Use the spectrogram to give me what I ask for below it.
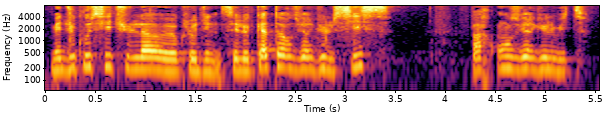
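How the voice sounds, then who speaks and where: A middle-aged woman from northern France, with a Ch'ti accent, hosts a casual live crafting tutorial from home. Her fairly low voice stays steady at a measured pace as she chats, corrects herself, and answers viewer comments.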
